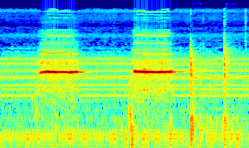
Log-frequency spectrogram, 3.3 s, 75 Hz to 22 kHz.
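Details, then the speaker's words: Cobra 29 Competition CB radio just back from return, monitored on a separate Uniden over an external 11-meter antenna: two keyed bursts of a harsh, high buzz that stops on unkey, the same buzzing at any mic gain, cause unknown. "No matter how I do it, no matter what the mic gain is, I still get the same buzzing all the time."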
